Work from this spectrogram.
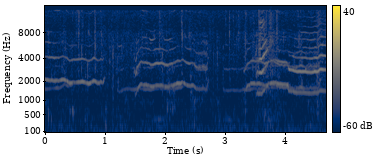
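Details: Chihuahua birth indoors, with newborn puppies: thin whistled squeals that hold level, then slide up and down. Long drawn notes come in bursts, with a quieter gap near the middle. Faint room noise underneath.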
